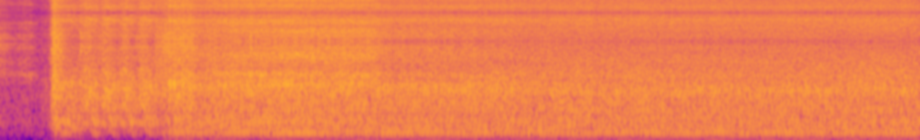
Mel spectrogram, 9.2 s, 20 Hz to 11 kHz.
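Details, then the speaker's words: 1981 Toyota Corona RT132R, 18R-C engine, cold start at about 10°C with one pump for choke, then choke down one stage: cranks, catches and idles unevenly, running poorly; valves too tight with no clearance, and chain rattle is present. "Oh, that's with the choke on. I'll let that run for a bit. Let's turn the choke down one stage. Yeah, it's not running very well."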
